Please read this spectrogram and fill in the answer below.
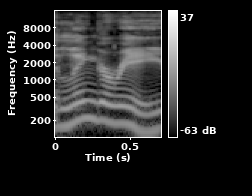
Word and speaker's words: lingerie: them down that route lingerie lingerie right that's how you pronounce it okay we have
